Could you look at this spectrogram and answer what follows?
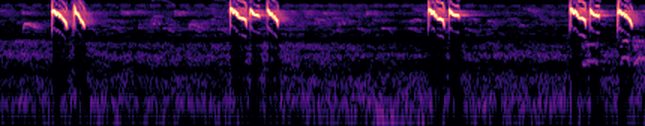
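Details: Mountain white-eye from Merapi, a wild forest lure to set other white-eyes singing: repeated bursts of two or three thin, piercing chirps sliding downward, spaced about every two seconds over faint low noise.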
